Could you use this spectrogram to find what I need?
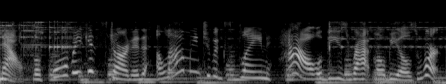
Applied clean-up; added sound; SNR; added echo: none; Coin (dropping); 16 dB; none.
